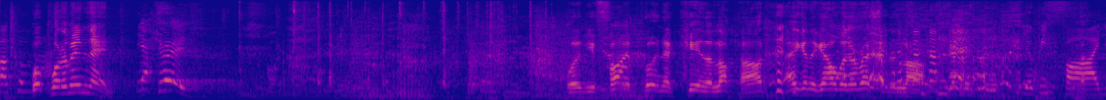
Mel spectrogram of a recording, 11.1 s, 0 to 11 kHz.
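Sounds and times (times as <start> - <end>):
tiger growling low: 3.2 - 8.9.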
